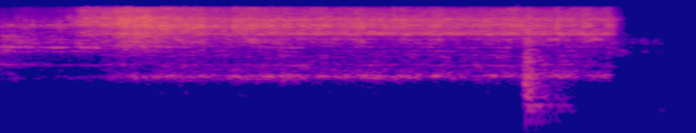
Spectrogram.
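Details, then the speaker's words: Viper MINI DTG pretreatment machine pump priming with pretreatment solution: steady hissing, buzzing pump run about three seconds, then stops with a soft clunk; line then checked for no bubbles. "basically we are now filled with the pre-treatment and we can double check by making sure we don't see any bubbles coming through the line of the pre-treatment here"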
